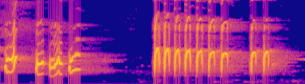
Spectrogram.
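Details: Swift parrot calling: a few scratchy, wavering chirps, then a pause, then a fast run of about seven clear, sharp piping notes, and two more after a short gap.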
